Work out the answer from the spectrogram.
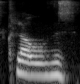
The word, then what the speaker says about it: clothes: And we didn't mention about how to pronounce clothes. It's a bit tricky because there's lots of consonants at the end. Yeah. So we have this, the final sound is z.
